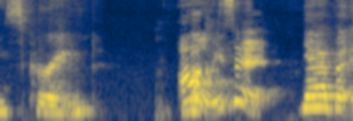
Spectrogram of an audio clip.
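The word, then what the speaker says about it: Carine: Everyone thinks my name's weird because it's spelled C A R I N E. Yes. I don't know. Karen, but you you pronounce it Karine.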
